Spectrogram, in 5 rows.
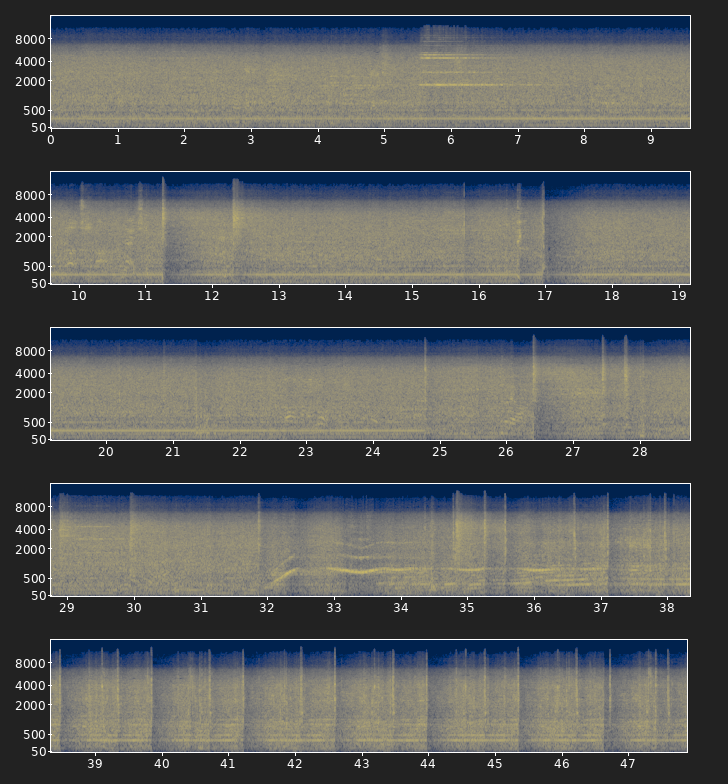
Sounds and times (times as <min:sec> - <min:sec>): Speech: 0:09.7 - 0:11.2, 0:22.6 - 0:24.2, 0:25.9 - 0:26.4.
